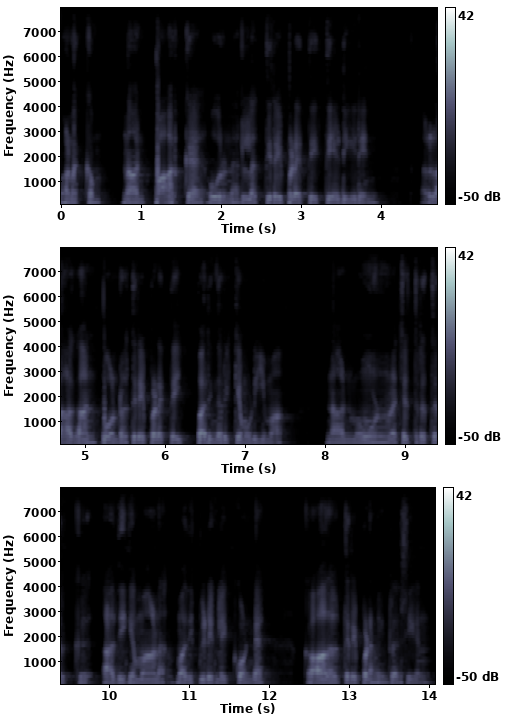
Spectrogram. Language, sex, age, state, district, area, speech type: Tamil, male, 18-30, Tamil Nadu, Tiruppur, urban, read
